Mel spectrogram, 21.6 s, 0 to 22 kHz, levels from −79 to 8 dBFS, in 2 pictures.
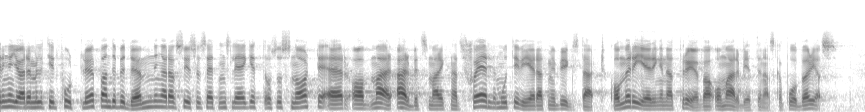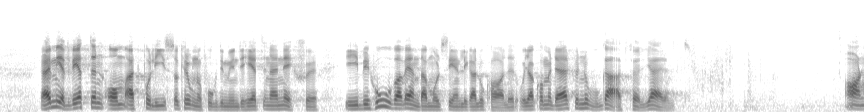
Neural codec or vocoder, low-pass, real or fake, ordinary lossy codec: none; 7.2 kHz; real; none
